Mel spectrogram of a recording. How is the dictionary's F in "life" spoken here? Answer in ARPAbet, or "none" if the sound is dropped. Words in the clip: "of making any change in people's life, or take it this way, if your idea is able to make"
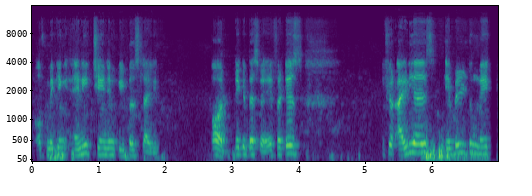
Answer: none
